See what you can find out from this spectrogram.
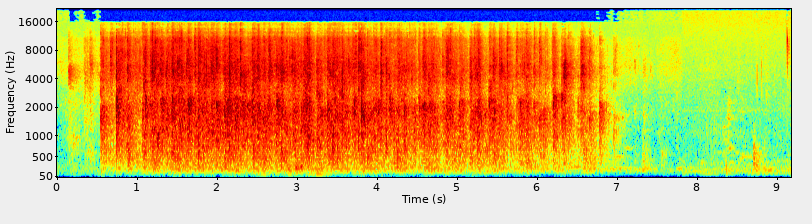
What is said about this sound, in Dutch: Ik vind dat een mooi einde. Eh, voor dit deel. Ehm, eh, graag nog een hartelijk applaus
